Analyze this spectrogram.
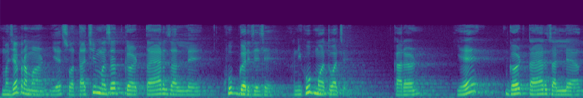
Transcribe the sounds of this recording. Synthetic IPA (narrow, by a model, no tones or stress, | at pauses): m̤əd͡ʑʱjapɾəmaɳjesʋət̪at͡ɕiːməd͡zət̪ɡəʈ̚t̪əjaɾd͡zalːekʰuːp̚ɡəɾd͡zet͡ɕeaɽ̃ikʰuːpməɦət̪ʋat͡se | kaɾəɳ | jeɡəʈt̪əjaɾd͡zalːja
